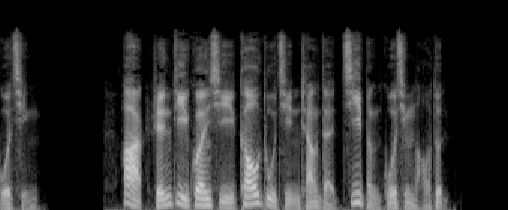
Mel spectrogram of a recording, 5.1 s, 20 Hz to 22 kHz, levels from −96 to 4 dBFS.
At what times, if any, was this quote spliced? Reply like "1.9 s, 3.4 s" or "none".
1.5 s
